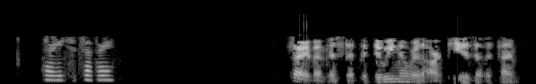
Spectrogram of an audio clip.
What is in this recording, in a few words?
Police Department Dispatch; Grand Junction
